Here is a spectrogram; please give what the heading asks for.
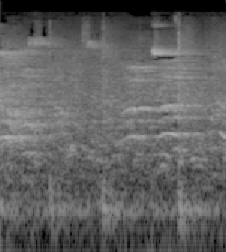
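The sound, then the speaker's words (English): A basketball dribbled on the court during a women's game, with a couple of firm bounces under an announcer's steady commentary. “Couple dribbles.”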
